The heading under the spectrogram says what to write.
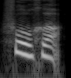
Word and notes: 附和: fù hè

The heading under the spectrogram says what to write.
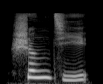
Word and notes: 升级: shēng jí

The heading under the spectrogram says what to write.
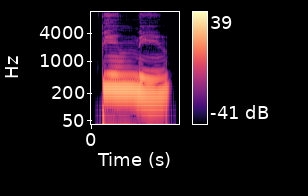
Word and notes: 濒临: bīn lín

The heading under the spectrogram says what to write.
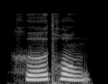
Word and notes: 合同: hé tong

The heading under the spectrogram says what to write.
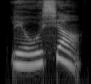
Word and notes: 流向: liú xiàng

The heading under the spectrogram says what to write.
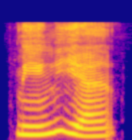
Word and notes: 名言: míng yán

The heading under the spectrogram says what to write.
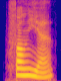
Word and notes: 方言: fāng yán

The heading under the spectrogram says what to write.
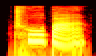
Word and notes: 出版: chū bǎn

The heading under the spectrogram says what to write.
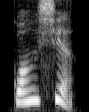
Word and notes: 光线: guāng xiàn

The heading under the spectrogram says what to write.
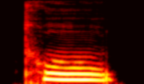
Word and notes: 凸: tū

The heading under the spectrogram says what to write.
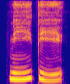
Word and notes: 谜底: mí dǐ

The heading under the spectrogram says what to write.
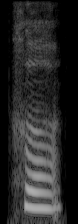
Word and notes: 喝: hè

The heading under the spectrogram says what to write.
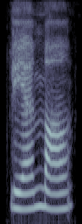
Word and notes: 连忙: lián máng

